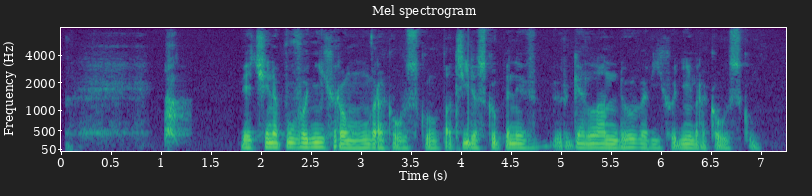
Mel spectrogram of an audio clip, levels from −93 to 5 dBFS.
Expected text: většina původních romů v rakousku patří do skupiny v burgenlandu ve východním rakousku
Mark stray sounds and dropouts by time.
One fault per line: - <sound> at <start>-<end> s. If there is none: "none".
- bark at 1.0-1.3 s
